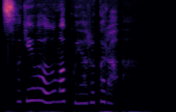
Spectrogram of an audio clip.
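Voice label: "tugihaumaku", Japanese, boy; shonen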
